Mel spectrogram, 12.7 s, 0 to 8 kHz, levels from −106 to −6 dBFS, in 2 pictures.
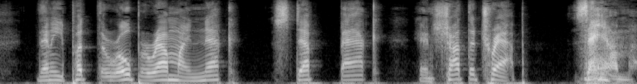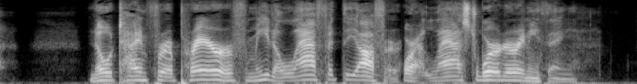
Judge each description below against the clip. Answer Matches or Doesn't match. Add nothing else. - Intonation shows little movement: Doesn't match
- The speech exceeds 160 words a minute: Doesn't match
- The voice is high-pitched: Doesn't match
